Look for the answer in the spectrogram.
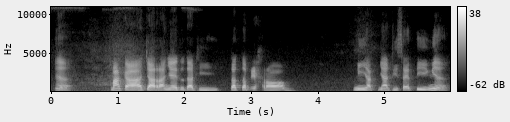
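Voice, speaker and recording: A man's voice: sits high, lively intonation, slow pace, fairly bright tone. A man teaching a religious study lesson, often cutting off mid-word to repeat it and putting rhetorical questions to his listeners. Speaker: Islamic teacher.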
